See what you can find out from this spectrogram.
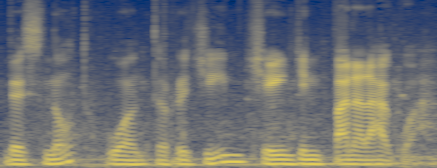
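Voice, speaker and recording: A man playing a zealous, smooth-talking rebel leader with a grandiose, insistent delivery in an audio drama. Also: low-pitched, unhurried, fairly bright tone, slight background noise. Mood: knowing, insistent.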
